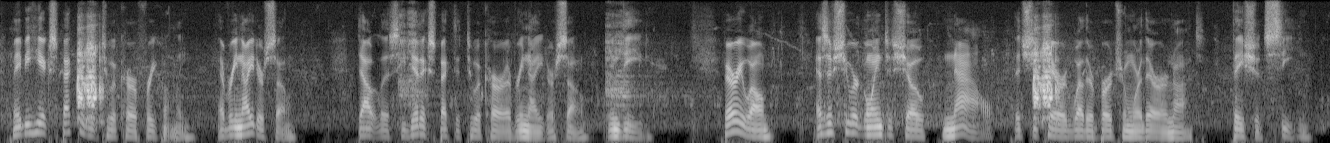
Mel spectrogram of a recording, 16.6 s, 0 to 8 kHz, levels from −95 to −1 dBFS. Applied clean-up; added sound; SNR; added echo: none; Fowl; 2 dB; none.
